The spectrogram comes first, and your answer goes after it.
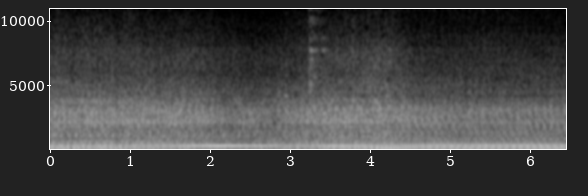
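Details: Sailboat port diesel after repairing four engine mounts snapped by a submerged log. Steady clatter holding a fast, even idle with a constant drone, too high; the throttle cable bracket was bent when the engine jumped forward 3-4 cm.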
